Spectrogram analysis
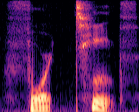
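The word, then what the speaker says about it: fourteenth: The source tells us that for numbers like 14th, the stress is on the second syllable, 14th. But for 40th, the stress is on the first 40th.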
